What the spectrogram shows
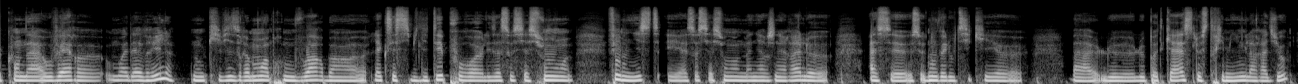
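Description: A young woman from France, a guest in a radio studio interview, talking with many fillers and pauses. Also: on the low side, level tone, creaky, mellow, no room sound. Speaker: guest, project coordinator.

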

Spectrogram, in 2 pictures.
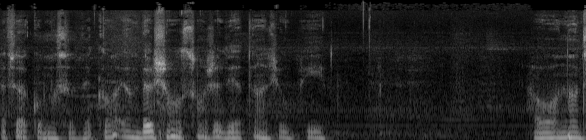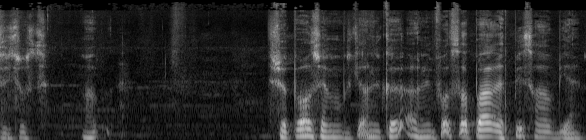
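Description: A woman's voice: low voice, takes it slowly, creaky, long pauses, a little hiss or hum. An elderly woman in a nursing home room chatting tenderly with a visitor, rambling and humming old songs. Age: older. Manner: calls the listener "my little heart" constantly, rambling and tender; hums and half-sings old songs softly. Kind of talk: casual chat with a visitor.

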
